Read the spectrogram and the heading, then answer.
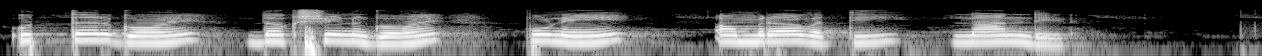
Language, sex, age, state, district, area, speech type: Goan Konkani, female, 18-30, Goa, Canacona, rural, spontaneous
